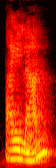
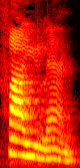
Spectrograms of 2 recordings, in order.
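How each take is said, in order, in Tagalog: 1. Hindi nasa unang pantig ang diin. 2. Nasa unang pantig ang diin. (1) "instead of saying Thailand" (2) "nandun yung stress sa first syllable"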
